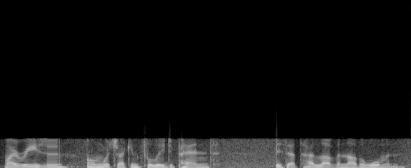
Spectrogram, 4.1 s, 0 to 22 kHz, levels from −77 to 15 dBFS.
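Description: Throughout, gain pumping, likely from input gain set far too high with a fast limiter: the gain swings around 20 dB under each loud syllable, so loud and soft parts sit closer in level and the sound is squashed, visible as a breathing noise floor on the waveform.

From 0.46 to 0.62 s, packet loss with the last packet repeated: 120 ms is missing across those 160 ms, the longest run 80 ms, which fits 20 ms packets. This gives a robotic stutter buzzing near 50 Hz. The spectrogram shows identical repeated slices.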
